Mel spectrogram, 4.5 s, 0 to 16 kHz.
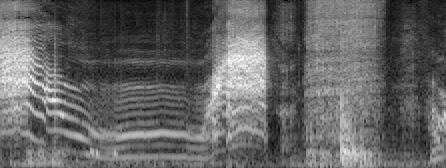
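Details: A 16-year-old house cat that cannot stand its owner's son lets out a sliding meow that dips low and then rises into a harsh, loud yowl, followed by rustling noises.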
